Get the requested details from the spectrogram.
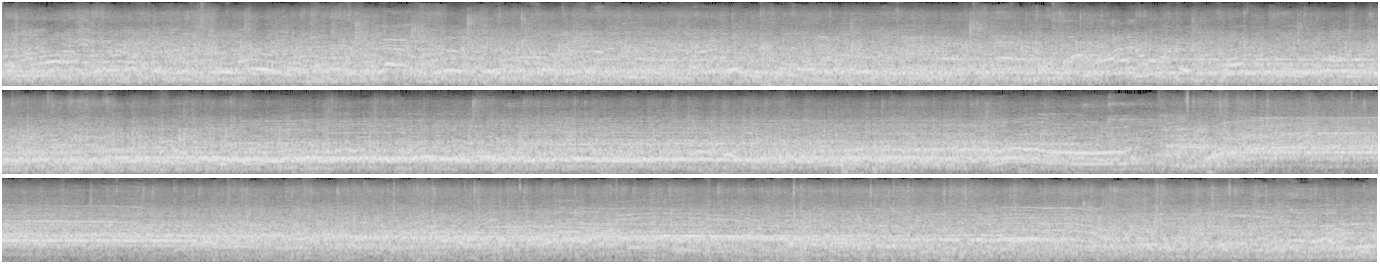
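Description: A large crowd cheers and chatters loudly in an echoing gym.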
